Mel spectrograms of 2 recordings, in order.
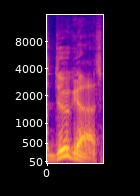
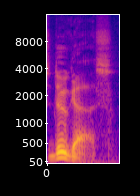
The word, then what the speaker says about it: Dugas: from Louisiana it's it's du guys or they would tweet at us and say hey man down here it's pronounced du guy you don't pronounce the S and I love all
